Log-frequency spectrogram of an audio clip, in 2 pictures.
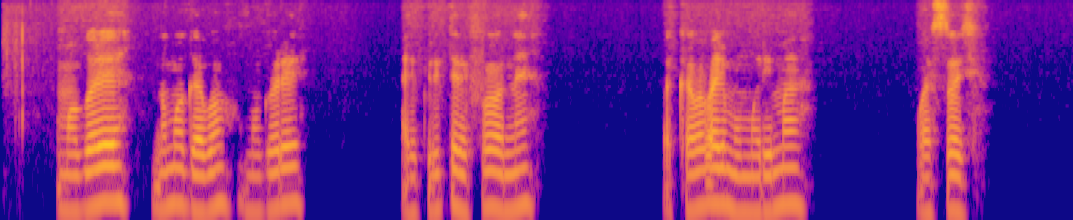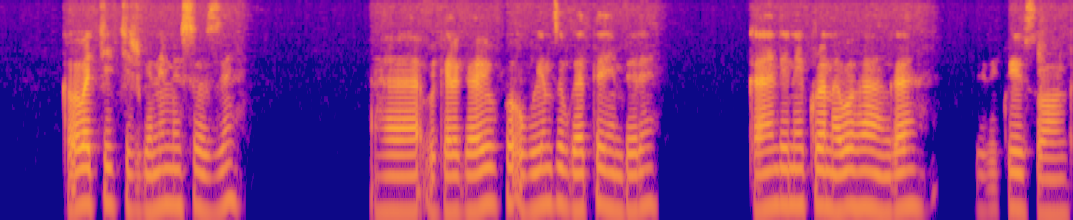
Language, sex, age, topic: Kinyarwanda, male, 25-35, agriculture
